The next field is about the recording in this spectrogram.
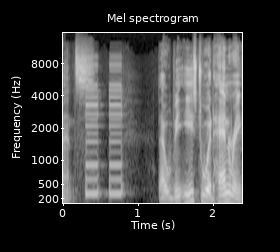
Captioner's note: buzzer buzzes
